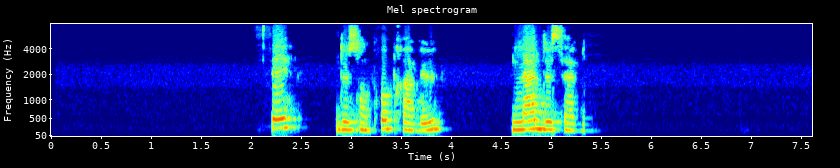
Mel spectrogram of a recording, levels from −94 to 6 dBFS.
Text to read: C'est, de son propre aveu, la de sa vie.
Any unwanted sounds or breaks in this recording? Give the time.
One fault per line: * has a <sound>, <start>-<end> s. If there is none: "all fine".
all fine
